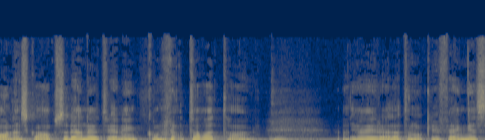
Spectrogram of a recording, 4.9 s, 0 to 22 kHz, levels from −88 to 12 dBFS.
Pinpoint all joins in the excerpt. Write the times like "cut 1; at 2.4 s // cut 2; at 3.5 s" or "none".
cut 1; at 3.5 s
